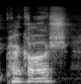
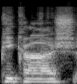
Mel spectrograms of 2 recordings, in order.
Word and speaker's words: Pecosh: It's it's whatever you I listen every mostly we say Posh. Uh but you get Picos uh Pash depending what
